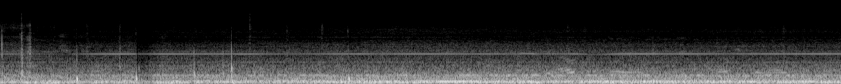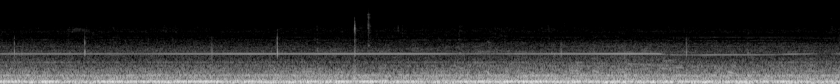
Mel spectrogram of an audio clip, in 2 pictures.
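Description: A propeller engine drones loudly and steadily, with a high whine, heard from inside the cabin.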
